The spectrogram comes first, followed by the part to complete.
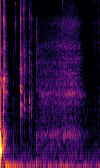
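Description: A few faint, quick computer keyboard clicks in the first half second, then a faint hiss.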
